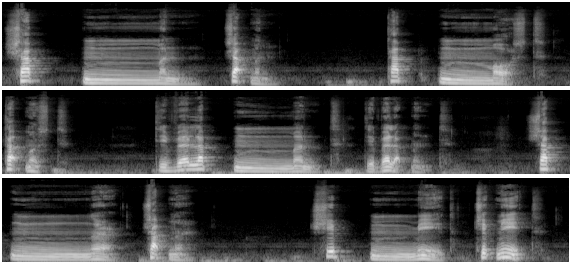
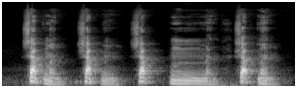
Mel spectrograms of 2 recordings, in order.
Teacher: 비개방음 입으로는. 그런데 코로는 샵만 사운드 비음 발음하느라고 푸 사운드가 코로 새버리네요. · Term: nasally released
